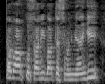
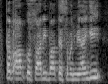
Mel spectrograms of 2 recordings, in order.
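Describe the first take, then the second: The two takes are said the same way.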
